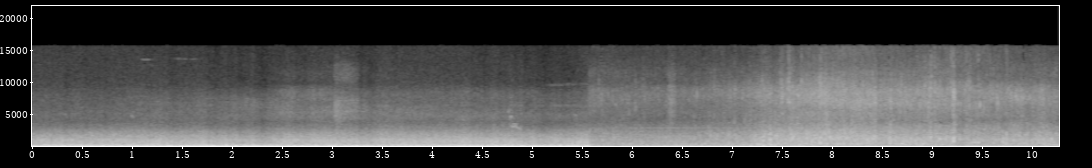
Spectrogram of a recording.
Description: The wind blows and waves crash while birds chirp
